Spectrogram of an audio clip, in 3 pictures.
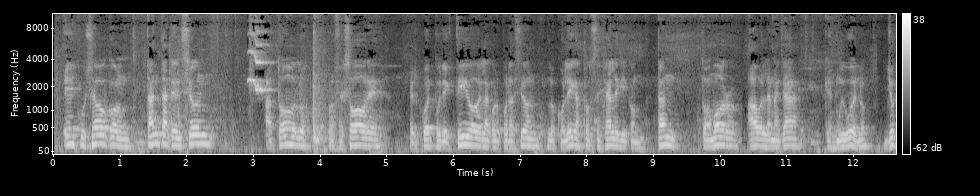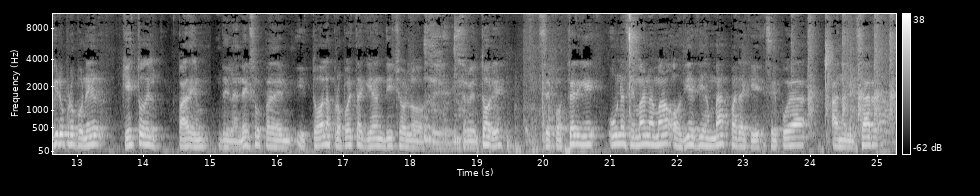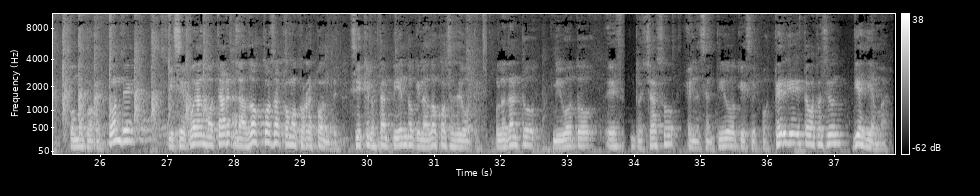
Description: Por su parte, el Concejal Baltazar Elgueta, quien voto en contra de la aprobación, se refirió a los motivos que lo impulsaron a rechazar el Padem:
